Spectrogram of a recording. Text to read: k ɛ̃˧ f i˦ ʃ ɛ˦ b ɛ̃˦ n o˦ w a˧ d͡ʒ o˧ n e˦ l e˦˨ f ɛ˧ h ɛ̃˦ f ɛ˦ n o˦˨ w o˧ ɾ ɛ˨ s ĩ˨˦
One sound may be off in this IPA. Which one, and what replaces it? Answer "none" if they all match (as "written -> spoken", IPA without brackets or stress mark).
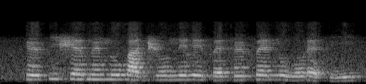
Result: none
